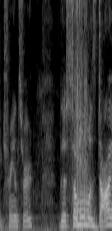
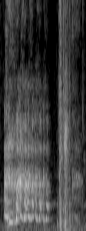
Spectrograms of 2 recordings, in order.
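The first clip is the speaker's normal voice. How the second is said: high loud laugh; 7 dB louder than usual. Real, not acted. Loud laugh after welcome.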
